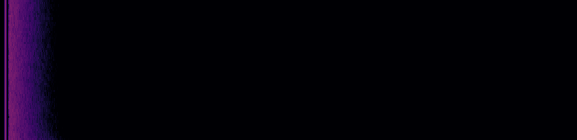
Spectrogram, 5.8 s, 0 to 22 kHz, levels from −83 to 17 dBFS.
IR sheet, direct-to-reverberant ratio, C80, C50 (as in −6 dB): −3.5 dB, 2.5 dB, −1.0 dB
